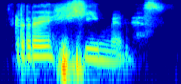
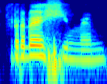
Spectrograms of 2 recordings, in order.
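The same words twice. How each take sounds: First: "regímenes" with the beat on "gí"; teacher demonstrates plural "regímenes", stressed on "gí"; stress shifted to GÍ. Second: "régimen" with the beat on "ré"; teacher demonstrates singular "régimen", stressed on "ré". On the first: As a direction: lean on the second syllable, re-GÍ-me-nes, in "regímenes". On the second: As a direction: hit the first syllable, RÉ-gi-men, in "régimen". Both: Shown as a demonstration. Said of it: "tres las palabras que cambian".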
